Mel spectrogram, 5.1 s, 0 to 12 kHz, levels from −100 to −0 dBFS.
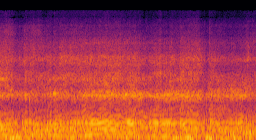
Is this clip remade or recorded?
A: remade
